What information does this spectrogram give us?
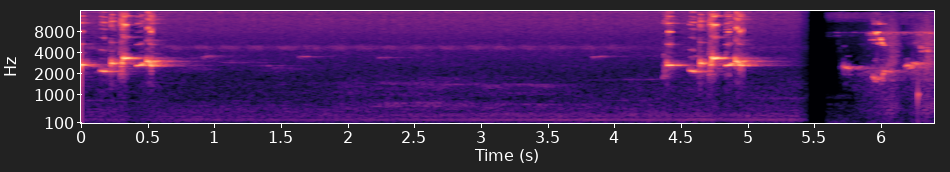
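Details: Wild sooty-headed bulbul calling at dawn to get other bulbuls calling. Quick chattering whistled phrases at the start and middle, followed by a sharper burst of notes after a brief gap.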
